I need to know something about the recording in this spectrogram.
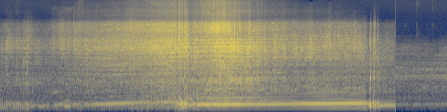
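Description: A rally car engine roars loudly as the car speeds past close by.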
